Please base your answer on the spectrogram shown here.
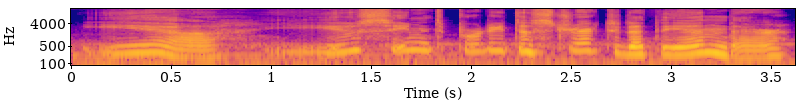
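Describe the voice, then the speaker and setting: Actress as timid, earnest young woman in audio drama: higher-pitched, slow, halting delivery. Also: big pitch swings, gravelly, slight background noise, full character voice. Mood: bashful. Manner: hesitant, timid stammering. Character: shy, earnest young undead woman, easily flustered. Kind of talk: audio drama character acting.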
